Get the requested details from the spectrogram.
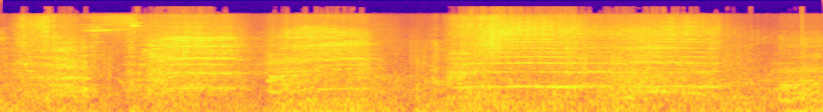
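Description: Heavy dinosaur footsteps thud on the ground.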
